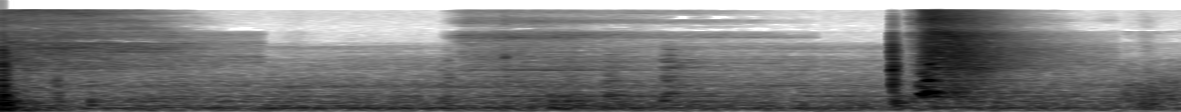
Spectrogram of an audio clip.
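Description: Truck air brake dash valves being worked: a sharp blast of escaping air at the start that fades over about a second, then a second short burst of air about four and a half seconds in.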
